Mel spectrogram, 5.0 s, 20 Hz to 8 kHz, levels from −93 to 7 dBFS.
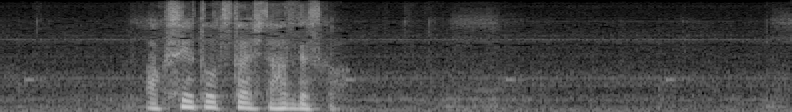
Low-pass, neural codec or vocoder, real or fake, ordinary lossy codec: none; none; real; none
